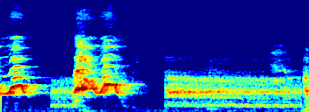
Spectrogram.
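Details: Mayo, a pet dog that barks and bites at outsiders coming in, barks at visitors during a May home training session. A quick burst of sharp barks fills the first second, then a steady low hum follows.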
